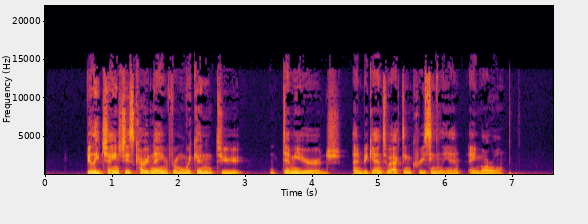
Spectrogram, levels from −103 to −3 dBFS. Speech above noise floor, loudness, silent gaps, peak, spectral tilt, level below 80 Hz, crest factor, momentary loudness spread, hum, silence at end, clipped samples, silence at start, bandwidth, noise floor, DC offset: 43 dB; -19 LUFS; none; -2 dBFS; -5 dB/octave; -46 dBFS; 18 dB; 9 LU; none; 0.45 s; under 0.1%; 0.65 s; 15.5 kHz; -62 dBFS; under 0.1%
